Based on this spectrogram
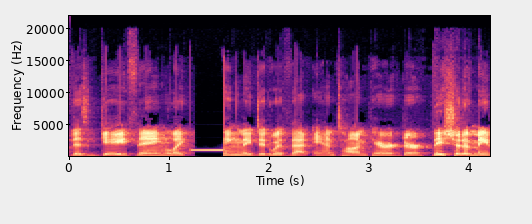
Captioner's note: beep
